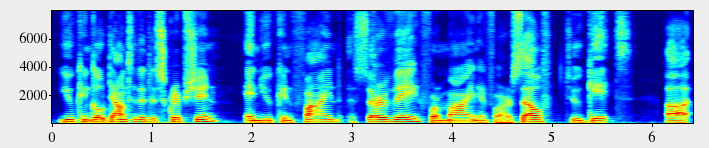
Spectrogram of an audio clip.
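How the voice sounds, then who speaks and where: A man's voice: mid-range voice, a little mellow. Upbeat American man hosting a podcast. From United States. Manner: upbeat, talks quickly in bursts, filler-heavy. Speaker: podcast host. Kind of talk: casual interview podcast.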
